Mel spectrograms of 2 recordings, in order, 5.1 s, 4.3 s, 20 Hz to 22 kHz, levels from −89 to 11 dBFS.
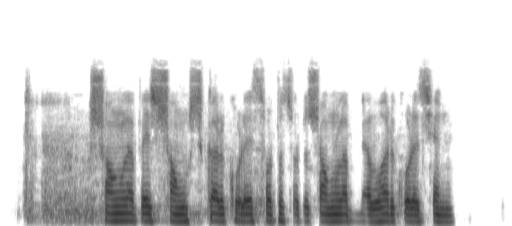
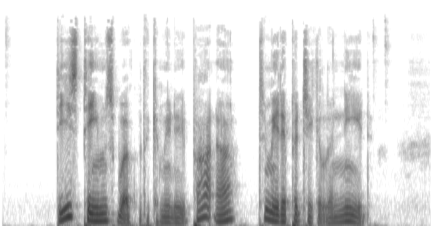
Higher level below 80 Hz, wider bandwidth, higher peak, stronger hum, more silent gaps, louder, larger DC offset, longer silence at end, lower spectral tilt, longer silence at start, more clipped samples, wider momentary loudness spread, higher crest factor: second, -54 dBFS vs -36 dBFS; second, 6.6 kHz vs 15 kHz; about the same, -2 dBFS vs -4 dBFS; neither; neither; first, -15 LUFS vs -22 LUFS; neither; about the same, 0.6 s vs 0.65 s; first, -7.5 dB/octave vs -6 dB/octave; second, 0.25 s vs 0.55 s; neither; first, 16 LU vs 9 LU; about the same, 14 dB vs 18 dB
